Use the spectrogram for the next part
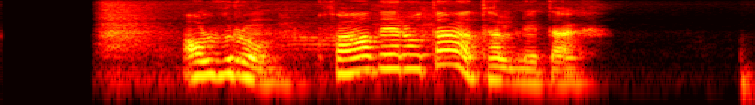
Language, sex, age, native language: Icelandic, female, 40-49, Icelandic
